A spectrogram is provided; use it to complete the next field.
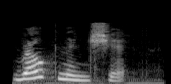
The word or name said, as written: ropemanship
